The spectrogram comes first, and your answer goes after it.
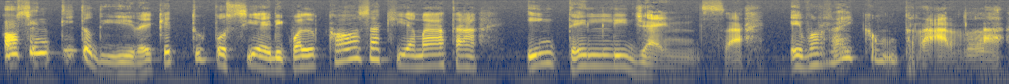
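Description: A man voicing a smug, hungry male tiger with a slow, low, purring growl in a storybook reading. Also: huge pitch swings, creaky, warm tone, full character voice. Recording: slightly dull lo-fi.

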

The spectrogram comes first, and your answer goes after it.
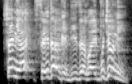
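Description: In a television studio, a man with a Taiwanese Mandarin accent rants as a political commentator, dripping with scorn and sarcastic rhetorical questions. His extremely high, slightly bright voice is animated and very fast.

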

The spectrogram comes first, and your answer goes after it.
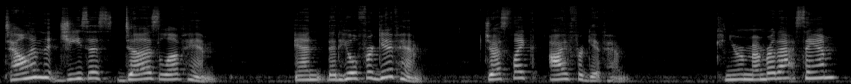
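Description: A woman's voice: a little high, animated, unhurried, a bit bright, voice pushed up, heavily acted. A woman voicing an earnest, unsure young schoolboy in a storybook reading.

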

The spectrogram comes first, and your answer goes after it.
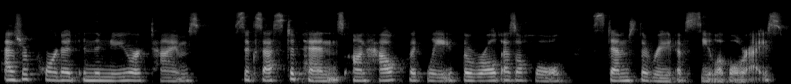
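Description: A woman moderating a virtual panel, reading a prepared introduction aloud in a measured, formal way over a video call. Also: lowish voice, fairly bright tone. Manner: measured, formal presentation of a written script. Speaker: moderator and curatorial assistant. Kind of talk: prepared talk read aloud.

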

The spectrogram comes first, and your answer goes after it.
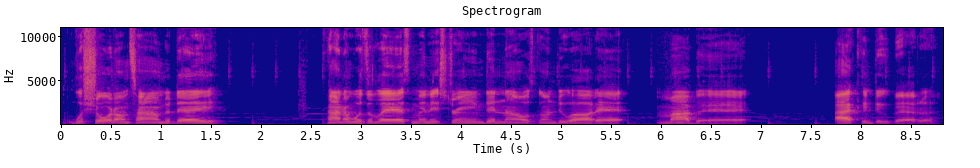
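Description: A man's voice: fairly low pitch, unhurried. A young man hosting a live stream, chatting casually in slang with his viewers, with instrumental music playing behind him. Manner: laid-back slangy banter with chat, rising to excited hype.

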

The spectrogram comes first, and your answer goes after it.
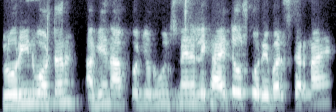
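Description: Man, chemistry teacher from India, lecturing, step-by-step explanations, high-pitched. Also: level tone, quick pace, a bit bright, poor audio. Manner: explains step by step, mixing English terms, asks students to check. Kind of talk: online class lecture.

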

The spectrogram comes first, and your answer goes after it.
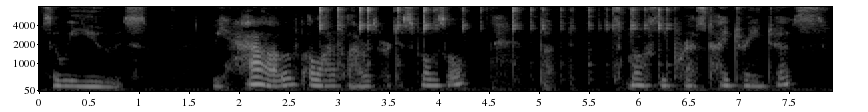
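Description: A young woman in a whispered role-play as a caring rainbow fairy, speaking in a gentle, reassuring, breathy whisper. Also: medium pitch, a little slow, slight background noise. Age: young adult. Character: caring, soft-spoken rainbow fairy guide. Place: small room indoors.

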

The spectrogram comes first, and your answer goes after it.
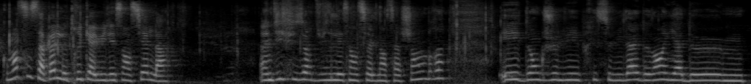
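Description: This vlogger's voice is on the high side, fairly even in intonation and moderate in pace. She talks casually and thinks aloud as she shows off her purchases, starting in a car interior and moving later to a room at home.

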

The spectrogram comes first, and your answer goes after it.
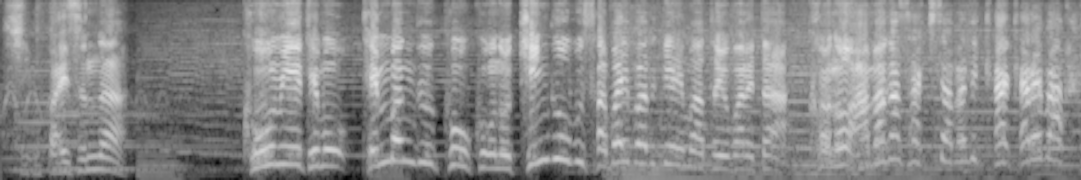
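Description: A man's voice: very high-pitched, very animated, brisk, pushed and bright, full character voice. A man voicing a big, boastful, melodramatic teenage schoolboy who can turn childish, in an anime. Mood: cocky. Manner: blustering, melodramatic. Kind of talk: anime voice acting. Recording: music behind the voice.

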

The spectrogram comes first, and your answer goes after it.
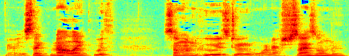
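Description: A young man in his twenties giving gym advice in a relaxed way, full of "like" fillers, in a small home office. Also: medium pitch, fairly quick, recorded from a distance, a little hiss or hum. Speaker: fitness YouTuber. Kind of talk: casual talking-head advice.

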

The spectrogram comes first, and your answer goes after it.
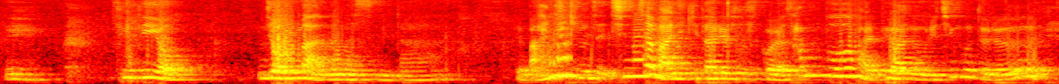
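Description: Rapid-fire woman emceeing in echoey hall. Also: mid-range voice, expressive, warm tone, dull audio. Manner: brisk, chatty, repeated affirmations between sentences. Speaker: contest emcee. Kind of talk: live event hosting. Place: auditorium at a live contest. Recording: echoey hall, distant mic, faint audience.

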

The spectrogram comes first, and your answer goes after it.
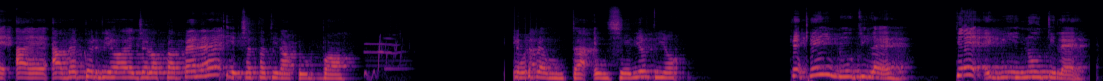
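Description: A young woman rants on a casual live stream, swearing and fuming. Her voice sits a little high. The room around her is echoey. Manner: angry ranting, swearing.

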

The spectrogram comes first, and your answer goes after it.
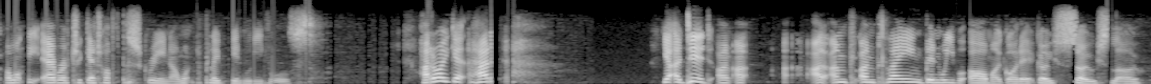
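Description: A woman's voice: fairly high pitch, expressive, moderate pace, long pauses, bright, forceful tone, dry recording. Young female gamer, exasperated rambling commentary; muffled, dry home recording. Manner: exasperated, rambling, talking to a friend off-mic. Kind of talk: casual gameplay commentary.

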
